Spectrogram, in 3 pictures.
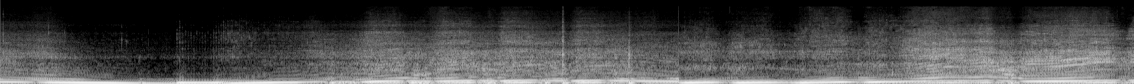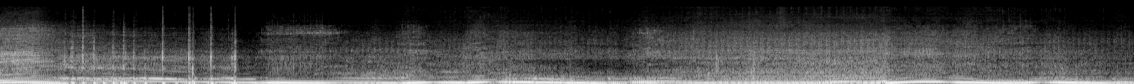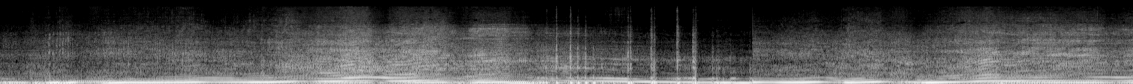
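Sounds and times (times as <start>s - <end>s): engine revving hard: 2.2s - 18.5s, 23.1s - 34.0s.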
